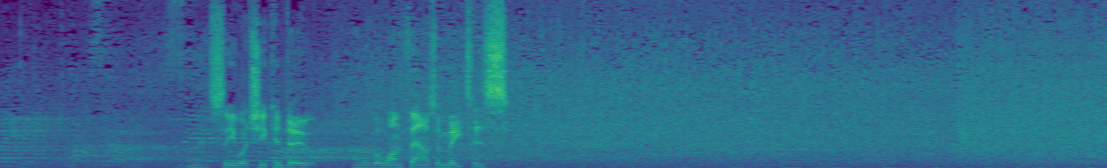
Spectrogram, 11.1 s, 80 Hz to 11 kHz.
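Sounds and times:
stadium crowd noise: 0.0s - 7.7s.

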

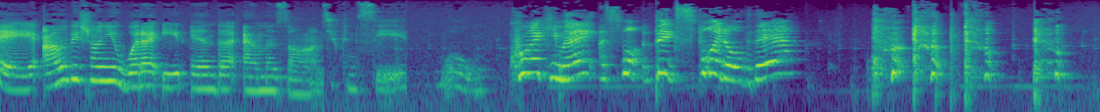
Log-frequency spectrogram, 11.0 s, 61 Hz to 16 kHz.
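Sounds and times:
woman coughing: 8.7s - 10.8s.

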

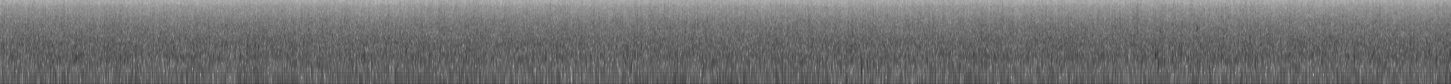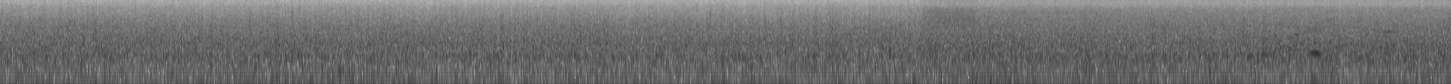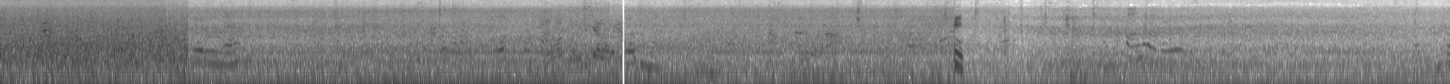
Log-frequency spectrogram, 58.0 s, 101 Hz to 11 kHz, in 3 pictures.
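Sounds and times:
stream rushing over rocks: 0.0s - 58.0s.

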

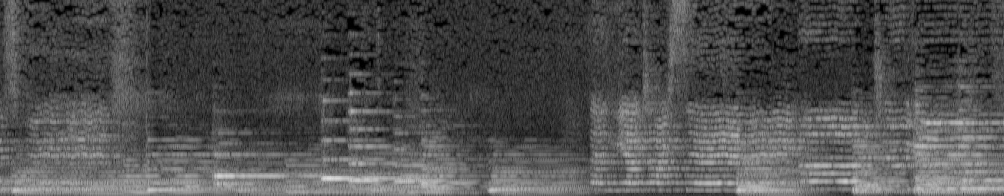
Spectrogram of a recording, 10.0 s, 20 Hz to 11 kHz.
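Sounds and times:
woman singing classical song: 0.0s - 1.8s, 5.8s - 10.0s
piano accompaniment: 0.0s - 10.0s.

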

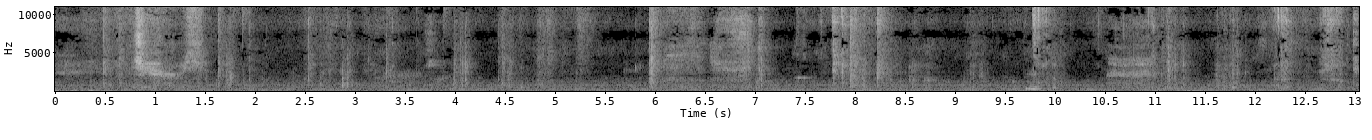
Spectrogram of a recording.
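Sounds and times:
steady low hum: 0.0s - 13.0s
small clicks and crackles: 0.4s - 5.0s
chewing noodles: 1.5s - 13.0s.

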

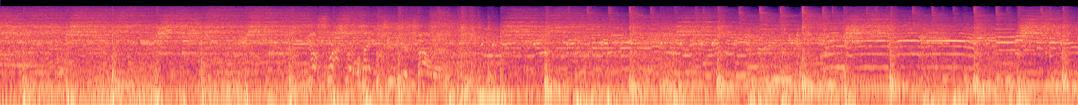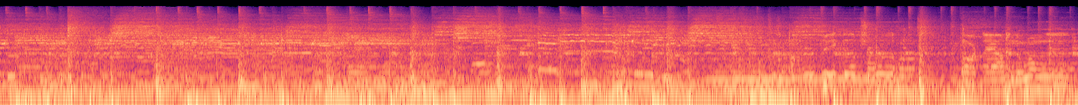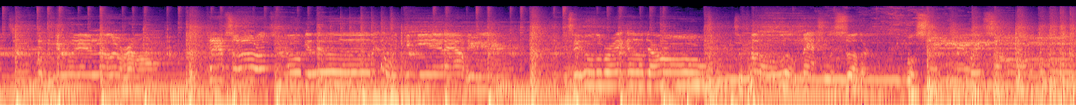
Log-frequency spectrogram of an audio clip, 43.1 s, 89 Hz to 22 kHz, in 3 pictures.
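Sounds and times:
bass guitar: 0.0s - 43.0s
drum kit: 0.0s - 43.0s
electric guitar: 0.0s - 43.0s.

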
